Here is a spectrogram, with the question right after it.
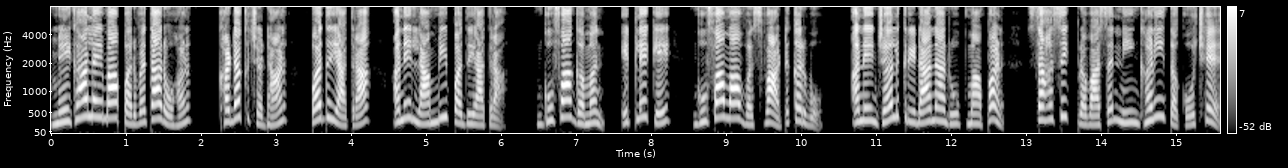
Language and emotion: Gujarati, neutral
